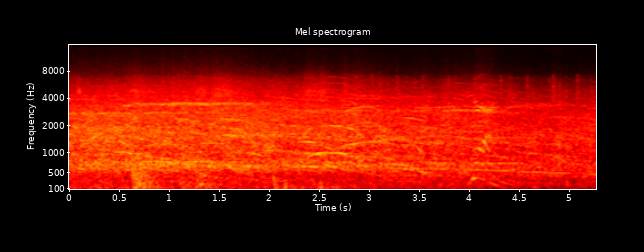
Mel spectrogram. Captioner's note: crowd cheering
